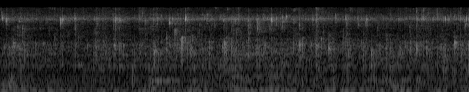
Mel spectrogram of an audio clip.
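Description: Small banana fritters (pazham pori) frying in hot oil, a steady soft crackle and hiss throughout with faint intermittent bubbling, no voices.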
